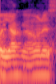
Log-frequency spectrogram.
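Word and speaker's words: Jakučionis: Riley like right after was it Jassionis or how we pronounce it. Like I wanted him. If Oh, Yakuonis, yeah.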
